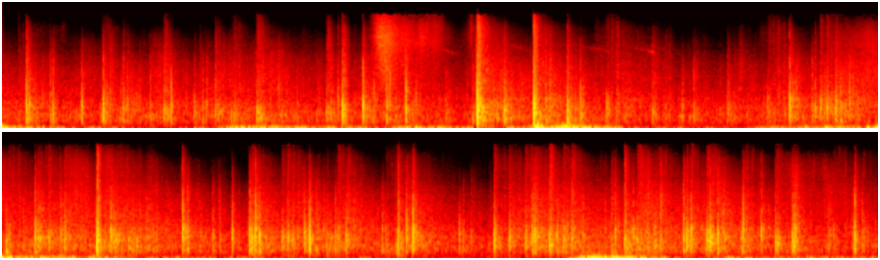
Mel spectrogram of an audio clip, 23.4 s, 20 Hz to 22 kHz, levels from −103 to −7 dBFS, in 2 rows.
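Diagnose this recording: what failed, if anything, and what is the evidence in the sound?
Nothing in this recording of everyday sounds points to a failure at any stage of the chain. No event in the audio gives evidence that calls for a diagnosis.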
